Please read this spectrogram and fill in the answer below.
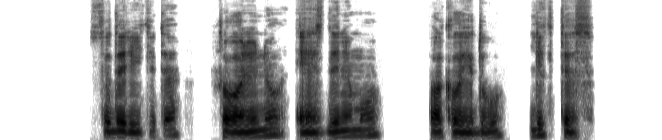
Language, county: Lithuanian, Marijampolė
